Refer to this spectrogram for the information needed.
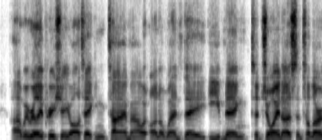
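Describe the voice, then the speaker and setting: Over a quiet background, a man with an American accent talks at a fairly quick pace in a fairly low, monotone, flat voice. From Massachusetts (Marlborough). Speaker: school principal. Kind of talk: info session presentation. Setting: online video meeting. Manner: fast; filler-heavy.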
